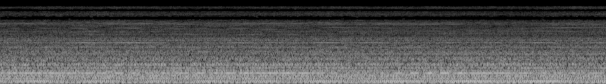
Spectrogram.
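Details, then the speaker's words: Hotpoint Aquarius WMA32 washing machine on a test spin: smooth at first, then a heavy, continuous roar at full spin; owner suspects broken drum bearings or a broken spider, and says it also needs a new motor. "at the moment it does sound quite smooth surprisingly but obviously when this gets into spin it will get quite loud"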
